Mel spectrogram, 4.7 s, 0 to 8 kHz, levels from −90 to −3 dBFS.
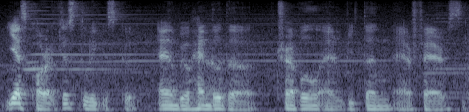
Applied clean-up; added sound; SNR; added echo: none; Harmonica; 17 dB; none.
